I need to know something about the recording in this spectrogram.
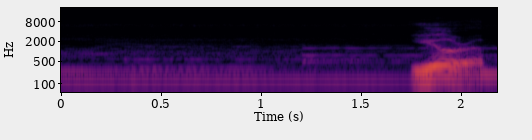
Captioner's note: narrator over music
